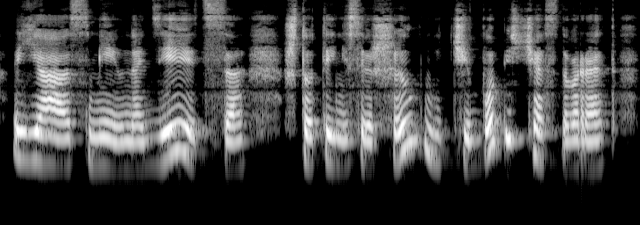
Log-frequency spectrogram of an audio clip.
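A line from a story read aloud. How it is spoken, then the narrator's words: Plain. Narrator (Russian): сказала она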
